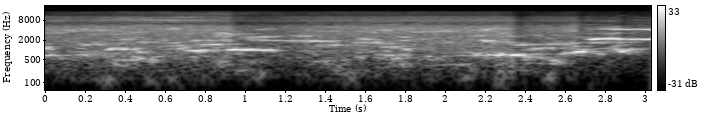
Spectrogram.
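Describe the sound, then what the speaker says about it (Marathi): Water crashes at the Chirma Devi waterfall near Thane as people bathe, a continuous rushing roar that stays close and loud beneath someone talking. "इकडे धबधबा आहे"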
